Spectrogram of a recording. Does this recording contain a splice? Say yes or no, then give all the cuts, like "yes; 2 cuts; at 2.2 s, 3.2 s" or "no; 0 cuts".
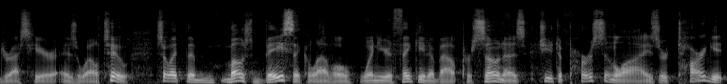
yes; 1 cut; at 5.4 s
